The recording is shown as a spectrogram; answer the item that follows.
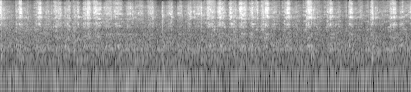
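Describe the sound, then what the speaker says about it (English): A whisk scrapes rhythmically around a pan of brownie mixture, producing quiet, even rasping strokes in a steady back-and-forth pattern, near and with no talking. "Just keep whisking."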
